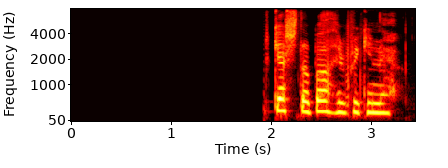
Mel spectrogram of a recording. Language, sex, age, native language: Icelandic, female, 13, Icelandic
